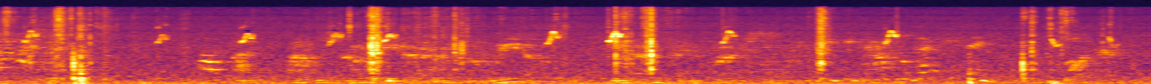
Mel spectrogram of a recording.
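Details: Adult male Chinese blue-breasted quail of the black-and-white Darth Vader variety, kept in a sandbox indoors, giving soft contented calls: short faint chirps repeated irregularly, mixed with clicks and a quiet television in the background.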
